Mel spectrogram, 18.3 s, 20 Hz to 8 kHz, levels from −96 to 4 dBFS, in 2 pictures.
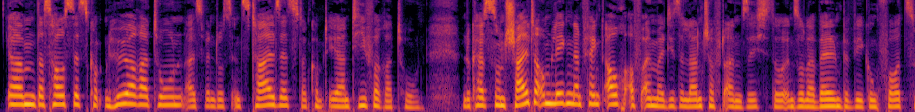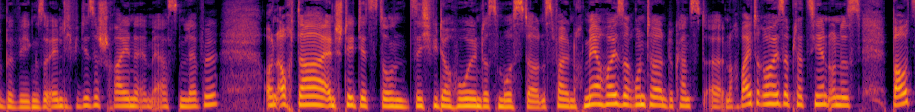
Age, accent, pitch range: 30-49, German, 180-230 Hz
